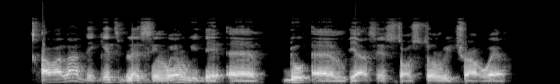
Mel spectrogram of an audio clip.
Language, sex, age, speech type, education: Nigerian Pidgin, male, 15-29, spontaneous, tertiary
